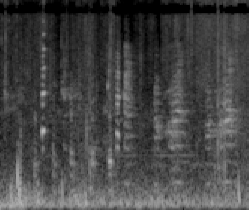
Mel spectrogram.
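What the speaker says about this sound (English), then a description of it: "What do you think of those crazy roosters?" Chickens and roosters on a farm cluck and squawk at a distance, a faint, busy flock chatter with scattered sharp calls and no clear crow.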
